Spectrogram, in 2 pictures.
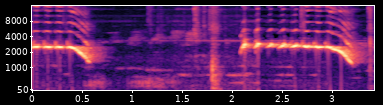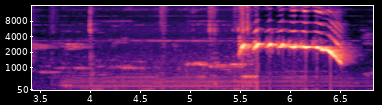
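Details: Owlet used to provoke other owlets to call. Three pulsed whistled trills, each sliding downward at the close, with quiet low murmurs and clicks in the gaps.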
